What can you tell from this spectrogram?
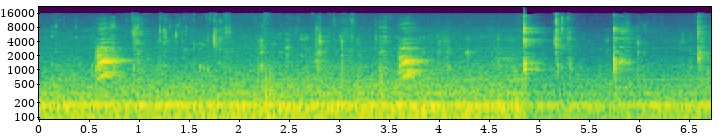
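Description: Eating sounds: chewing and lip smacking, with a few sharp clicks of forks on plates, over a steady low hum.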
